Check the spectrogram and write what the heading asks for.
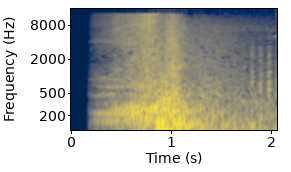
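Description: A whoosh sound effect that swells in with a deep low rumble, peaking about a second in and fading, as an intro jingle's music begins near the end.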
